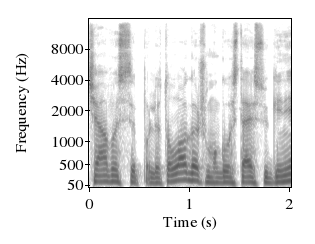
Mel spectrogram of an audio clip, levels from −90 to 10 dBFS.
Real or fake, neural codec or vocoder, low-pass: real; none; 14.4 kHz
